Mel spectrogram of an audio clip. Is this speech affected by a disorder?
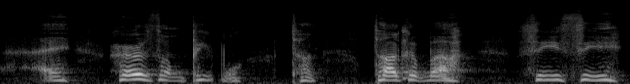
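Yes: cerebral palsy; adult, wheelchair user, lives independently without 24-hour support.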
